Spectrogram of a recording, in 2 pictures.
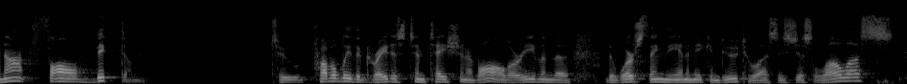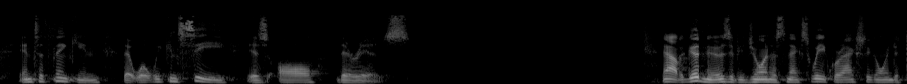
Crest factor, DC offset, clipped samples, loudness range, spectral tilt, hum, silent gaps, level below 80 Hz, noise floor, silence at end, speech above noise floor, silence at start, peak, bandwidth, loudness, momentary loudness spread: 22 dB; under 0.1%; under 0.1%; 6 LU; -5 dB/octave; none; none; -78 dBFS; -87 dBFS; 0.05 s; 49 dB; 0 s; -18 dBFS; 10.5 kHz; -39 LUFS; 9 LU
